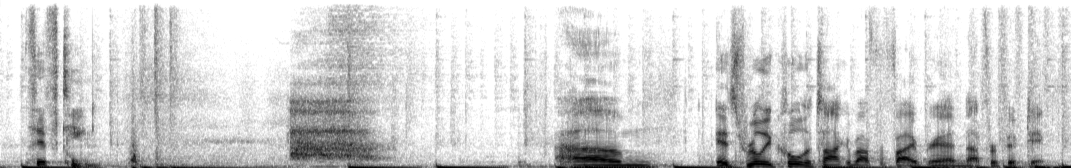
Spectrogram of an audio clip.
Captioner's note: sighs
